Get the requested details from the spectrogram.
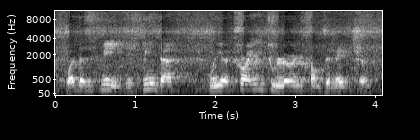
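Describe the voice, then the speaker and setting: Fairly high-pitched man with a French accent, noticeable background noise and audible room echo. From Mauritius, grew up in France. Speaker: AI researcher and speaker. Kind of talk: conference talk.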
